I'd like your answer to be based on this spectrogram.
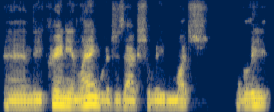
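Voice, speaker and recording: A man's voice: mid-range voice, steady tone, normal speed, highs cut off. A man casually chatting on a video call, thinking aloud with many fillers and hedges. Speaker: conversation partner.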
